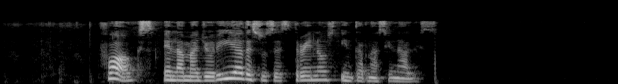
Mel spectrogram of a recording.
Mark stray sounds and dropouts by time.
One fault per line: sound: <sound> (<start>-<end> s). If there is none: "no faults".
no faults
